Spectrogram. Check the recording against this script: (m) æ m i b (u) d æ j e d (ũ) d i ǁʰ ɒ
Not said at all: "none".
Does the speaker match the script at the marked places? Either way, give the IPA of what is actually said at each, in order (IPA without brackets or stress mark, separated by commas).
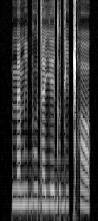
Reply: m, u, u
